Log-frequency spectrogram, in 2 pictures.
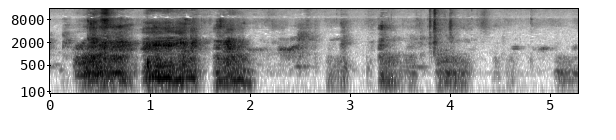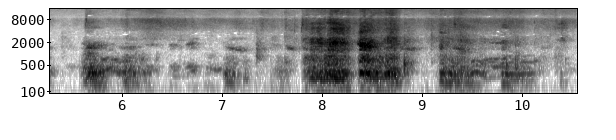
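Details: Six-week-old puppies indoors in a small room, making bursts of rough, noisy growls and yaps in clusters, with loud spells near the start and around eight seconds and quieter sounds between; human voices can be heard faintly.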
